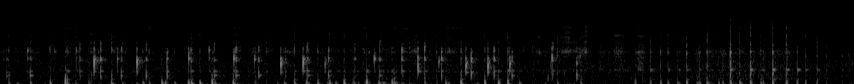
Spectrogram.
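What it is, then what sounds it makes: Empty cardboard tube. An empty, hollow brown cardboard tube is tapped with fingertips and scratched with nails. The result is a rapid, uneven run of dozens of short, dry, hollow taps with a faint papery tone near 1.1 kHz. Soft bright scratching rasps sit between the taps, and every sound dies away almost instantly.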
